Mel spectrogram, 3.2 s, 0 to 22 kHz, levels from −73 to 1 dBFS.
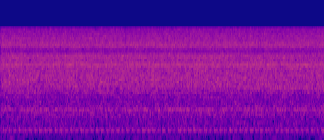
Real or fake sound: real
